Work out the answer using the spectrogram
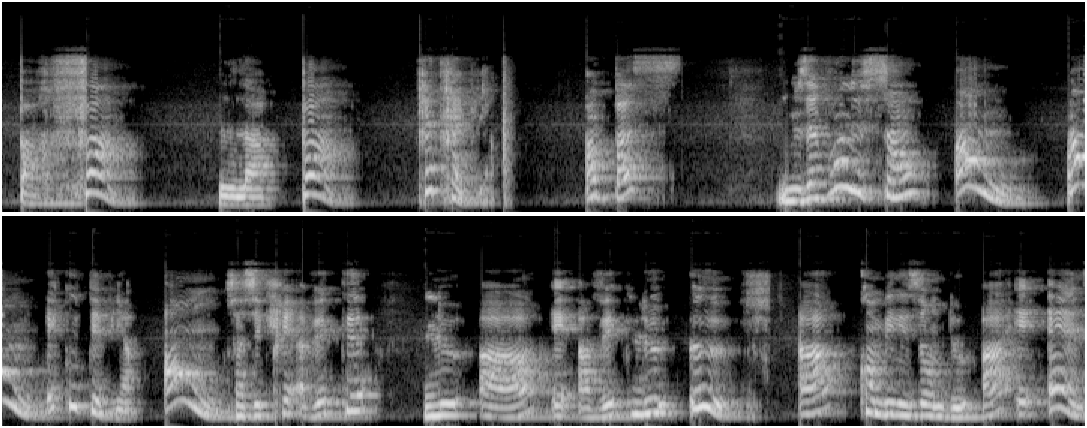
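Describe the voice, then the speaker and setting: A woman teaching beginners French pronunciation, patiently repeating each word slowly and clearly; her first language is Arabic. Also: fairly high pitch. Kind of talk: slow beginner pronunciation lesson. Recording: roomy, slightly dull recording with faint ambience.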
